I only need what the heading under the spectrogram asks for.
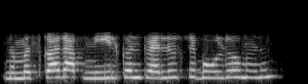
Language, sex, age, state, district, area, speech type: Hindi, female, 45-60, Rajasthan, Jodhpur, urban, conversation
